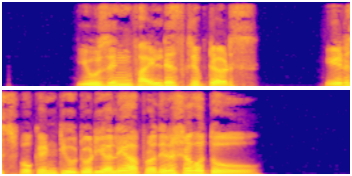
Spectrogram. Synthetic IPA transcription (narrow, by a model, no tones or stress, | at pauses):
juːziŋfajlɖeskɾip̚ʈaɾs | eɾspokenʈiuʈoɽialeapnad̪eɾʃɔɡot̪o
